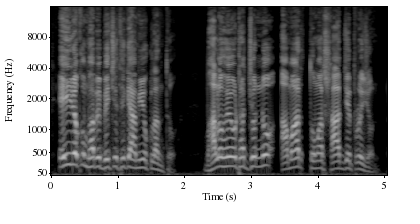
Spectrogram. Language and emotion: Bengali, angry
